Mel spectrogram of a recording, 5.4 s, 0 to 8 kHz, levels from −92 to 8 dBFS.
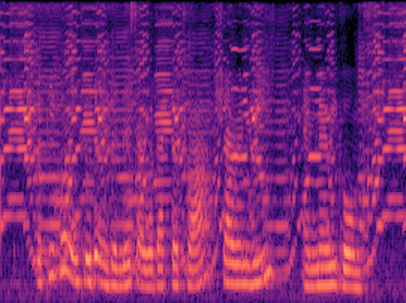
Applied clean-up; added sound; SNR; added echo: none; Harmonica; 6 dB; none.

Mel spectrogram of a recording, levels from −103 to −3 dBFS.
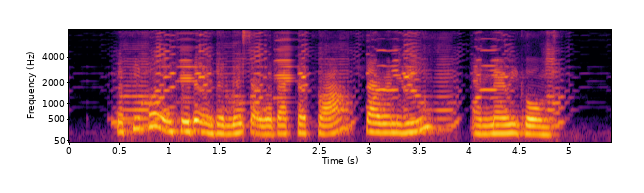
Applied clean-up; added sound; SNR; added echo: neural mask model RNNoise.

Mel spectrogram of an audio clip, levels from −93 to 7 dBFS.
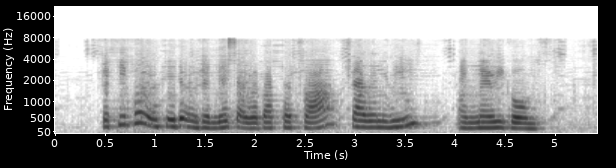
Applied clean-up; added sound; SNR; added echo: neural separator model SepFormer DNS4.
